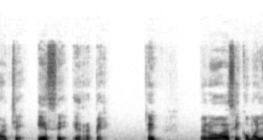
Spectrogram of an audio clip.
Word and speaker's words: HSRP: Algunos dicen HCRP y no es HCRP, sino HSRP.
